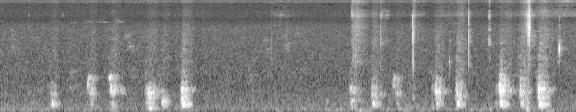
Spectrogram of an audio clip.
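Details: A rooster waiting beside his hen while she lays an egg gives soft, low clucking notes in two bursts of about five short calls each, a couple per second, with faint rustling between.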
